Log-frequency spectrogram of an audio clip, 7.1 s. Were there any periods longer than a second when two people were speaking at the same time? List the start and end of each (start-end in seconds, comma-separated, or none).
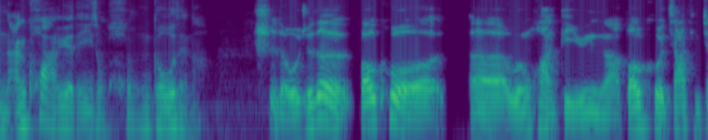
none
